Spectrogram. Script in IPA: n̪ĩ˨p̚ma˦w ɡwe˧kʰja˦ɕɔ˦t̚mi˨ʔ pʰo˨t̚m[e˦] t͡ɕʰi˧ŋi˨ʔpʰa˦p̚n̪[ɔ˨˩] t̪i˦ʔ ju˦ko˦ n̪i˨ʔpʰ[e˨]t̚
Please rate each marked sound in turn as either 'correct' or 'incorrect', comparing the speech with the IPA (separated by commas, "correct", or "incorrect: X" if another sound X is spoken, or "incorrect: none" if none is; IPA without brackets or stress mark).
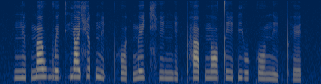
correct, incorrect: ɔ˥˧, correct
